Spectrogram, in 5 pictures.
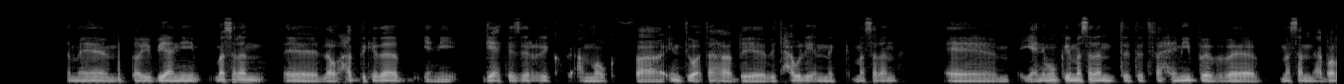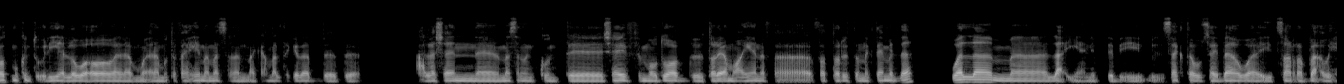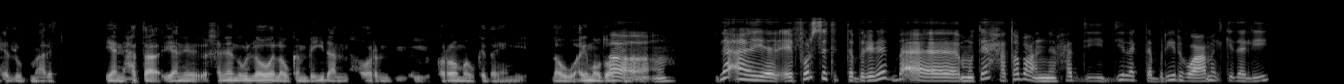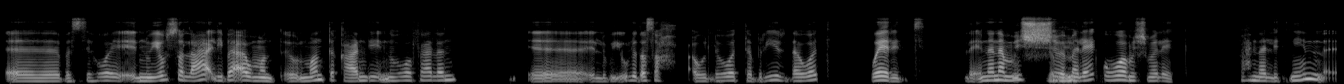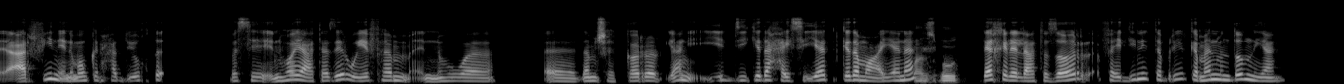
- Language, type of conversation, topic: Arabic, podcast, إيه الطرق البسيطة لإعادة بناء الثقة بعد ما يحصل خطأ؟
- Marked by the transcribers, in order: other background noise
